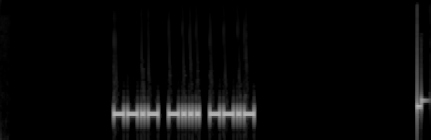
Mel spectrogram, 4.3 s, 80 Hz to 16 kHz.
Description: Morse code, heard as a keyed tone, about 36 wpm, 700 Hz. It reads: QBQ
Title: USA Call Sign Postfixes - 3 Letters 35wpm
